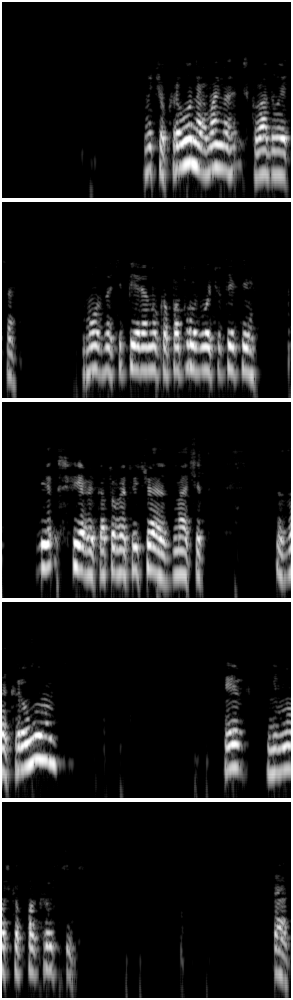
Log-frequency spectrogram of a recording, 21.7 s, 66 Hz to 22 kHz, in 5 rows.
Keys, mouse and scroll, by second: 1.3-4.6 middle drag, 5.4 click, 6.7 middle click, 9.0 click, 11.0 middle click, 12.2-13.4 middle drag, 14.3 KP_3, 15.9 r, 18.2-18.9 middle drag, 19.2 r, 20.1 click, 20.3-21.3 middle drag.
